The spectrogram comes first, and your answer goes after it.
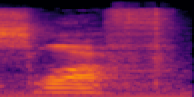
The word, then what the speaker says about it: slough: It's slough.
